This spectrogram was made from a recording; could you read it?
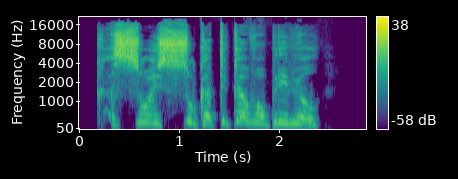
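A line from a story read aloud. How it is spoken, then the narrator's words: Strained hoarse rasp. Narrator (Russian): с трудом прохрипел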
